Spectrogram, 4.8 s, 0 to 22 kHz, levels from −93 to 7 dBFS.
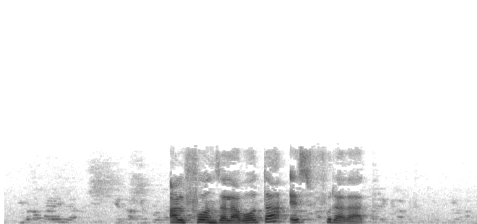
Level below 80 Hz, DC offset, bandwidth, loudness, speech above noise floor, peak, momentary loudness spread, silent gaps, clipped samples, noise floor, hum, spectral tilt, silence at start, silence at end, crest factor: -66 dBFS; under 0.1%; 7.8 kHz; -17 LUFS; 42 dB; -2 dBFS; 8 LU; none; under 0.1%; -60 dBFS; none; -6 dB/octave; 0.5 s; 1.15 s; 18 dB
